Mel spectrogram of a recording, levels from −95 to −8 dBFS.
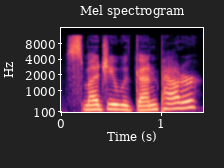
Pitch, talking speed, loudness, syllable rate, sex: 210 Hz, 125 wpm, -14 LUFS, 4.5 syllables/s, female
